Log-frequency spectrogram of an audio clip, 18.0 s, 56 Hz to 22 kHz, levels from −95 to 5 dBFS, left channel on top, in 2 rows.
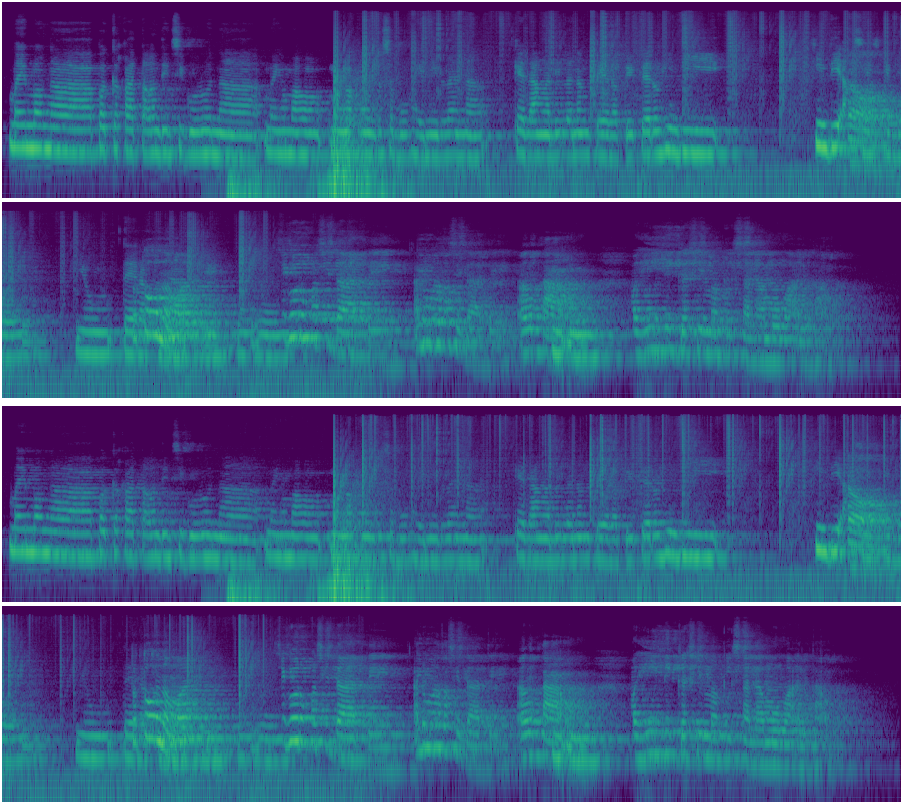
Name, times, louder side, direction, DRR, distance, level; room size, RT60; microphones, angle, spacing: voice 1, 0.1-4.9 5.1-7.2 8.1-9.4 9.7-11.9 14.5-15.0, left 2 dB, 55° left, 5 dB, 1.1 m, -37 dB
sound 1, 2.0-12.6, right 1 dB, 40° right, 4.9 m, -45 dB
voice 2, 8.5-8.9 10.4-11.1 11.7-17.3, right 2 dB, 60° right, 0 dB, 3.8 m, -37 dB
21.5 x 21.5 x 8.7 m, 1.4 s
head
